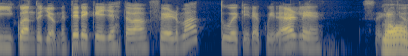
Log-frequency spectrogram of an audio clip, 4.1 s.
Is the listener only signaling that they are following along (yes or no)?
no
